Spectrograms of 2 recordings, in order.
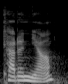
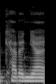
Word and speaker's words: Carignan: There is a grape from France called Carignan, that's spelled C-A-R-I-G-N-A-N.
